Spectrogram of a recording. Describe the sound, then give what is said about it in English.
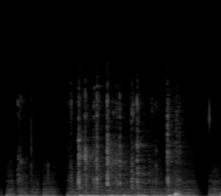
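Rapid typing of a search on a computer keyboard, a flurry of clicky keystrokes in an uneven rhythm with a brief pause, quiet and dry with no voices. “Jeez, I gotta learn how to type.”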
